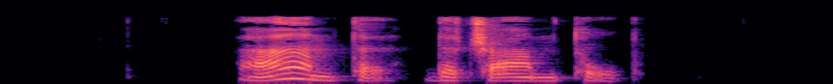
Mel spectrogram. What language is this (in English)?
Abkhazian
